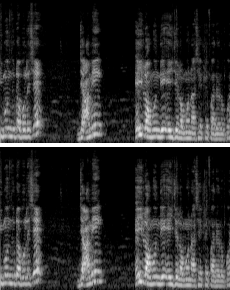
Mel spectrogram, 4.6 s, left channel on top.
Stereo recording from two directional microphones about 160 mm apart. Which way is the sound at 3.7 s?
35° right (ahead or behind).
